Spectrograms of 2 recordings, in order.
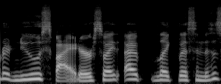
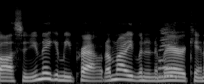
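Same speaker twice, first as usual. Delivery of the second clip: plain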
